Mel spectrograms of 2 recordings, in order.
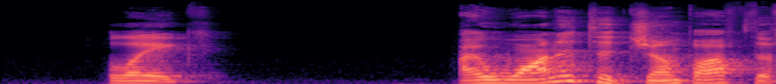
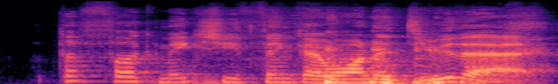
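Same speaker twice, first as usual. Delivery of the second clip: higher and louder, incredulous scoff; indignant retort; 8 semitones higher, 6 dB louder than usual. Retold or imitated. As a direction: throw it back at the pushy dad. Retelling his retort to dad.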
